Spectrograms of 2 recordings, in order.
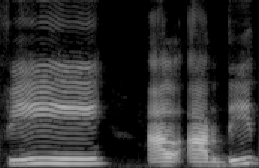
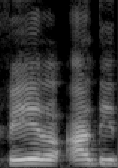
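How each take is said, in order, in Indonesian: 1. Kata-katanya dipisah, artikelnya dibaca terpisah. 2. Kata-katanya disambung jadi satu. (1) "tidak dibaca fi al-ardi" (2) "begitu dimasukkan"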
